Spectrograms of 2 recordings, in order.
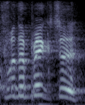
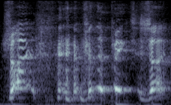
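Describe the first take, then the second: First: Said in the usual way. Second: High laughing punchline. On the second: Retold or imitated.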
